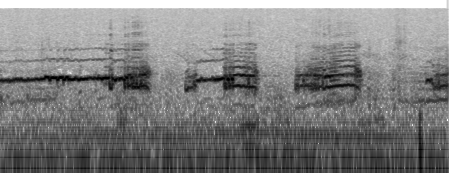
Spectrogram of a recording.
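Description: Backyard hens calling: one long drawn-out call of about a second and a half, then two shorter calls.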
